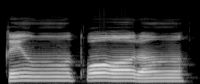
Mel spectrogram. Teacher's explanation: قاف کو موٹا کرنا ہے، نون ساکن کے بعد طوا ہے، اخفا کریں گے، یہاں پر طوا کو موٹا کرنا ہے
